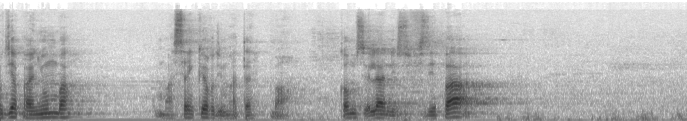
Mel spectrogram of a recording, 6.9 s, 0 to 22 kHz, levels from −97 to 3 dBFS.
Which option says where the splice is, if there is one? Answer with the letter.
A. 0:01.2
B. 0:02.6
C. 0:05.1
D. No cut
B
